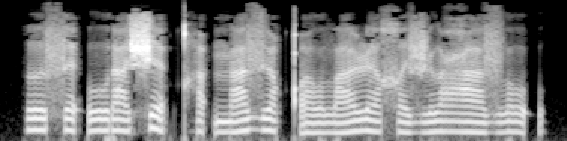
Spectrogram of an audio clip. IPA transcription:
ə s ɛ ʔ o ɾ a ʃ ɛ ʔ qʰ ə ʔ ŋ a z ʏ qʼ o lˠ a ɭ ɛ χ e z ɭ ɯ ʕ a z lˠ o ʔ

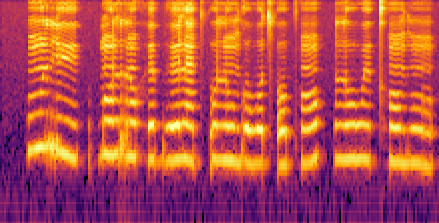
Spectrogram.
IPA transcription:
ũ r y | ɓ õ l r õ h ø bʱ ø l ɛ̃ t͡sʼ u l ũ ɡ o w o t͡sʼ o pʰ õ | l u w ʉ kʰ õ ɡ ũ

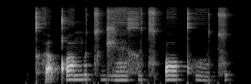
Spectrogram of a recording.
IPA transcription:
kʰ ə̰ qʼ o ŋ o t͡s d͡ʒ ɛ̤ x ə̤ t͡s ʔ ɔ kʰ o̤ t͡s

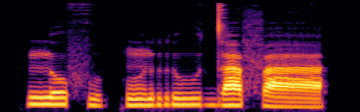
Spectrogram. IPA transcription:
n o˦ f u˨ k ũ˦ r uː˦ d a˦ f a˨

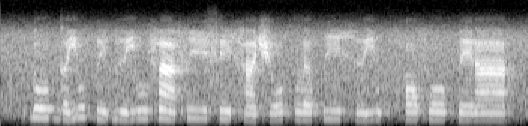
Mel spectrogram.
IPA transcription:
ɗ oː˧ ɡ ə˨ j u˦ p ĩ˨ ɓ ɨ˨ j u˧ f ã˦˨ f iː˦ s ĩ˧ h ã˨ ʃ oː˨˦ k l ə˧ p iː˦ h ɨ˧ j u˦ p h ɔ˦ f oː˦ p e˦ ɾ ã˦

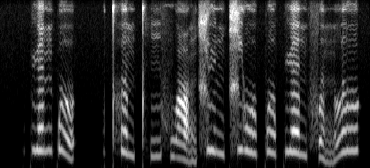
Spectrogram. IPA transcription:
p ɥ ɛ˥ n p ɤ˥˩ | t̪ʰ ə˥˩ n t̪ʰ i˧˥ f w ɑ̰˨˩ ŋ ɕ y˥˧ n t͡ɕ j o˥˧ ʊ̯ p ɤ˥˧ p ɥ ɛ˥˩ n f ə̰˨˩ n l ɤ˥

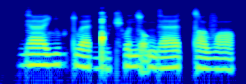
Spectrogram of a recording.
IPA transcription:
ɡ æː˦ ʎ u˦ ɡ tʷ æː˨ ɡ͡ǃ u˨ cʰ ʊ˦ n z ɔ̰˦ ŋ ɡ æː˨˦ tː ɑ˨ u̯ v ɑ˨

